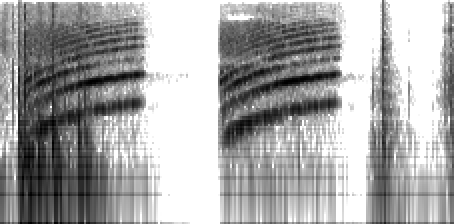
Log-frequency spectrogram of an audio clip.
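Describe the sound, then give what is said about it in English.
An electronic alarm goes off with two loud, rising whooping tones separated by a brief pause, followed by a short clattering thump. “Your alarm went off”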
